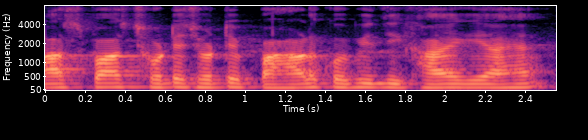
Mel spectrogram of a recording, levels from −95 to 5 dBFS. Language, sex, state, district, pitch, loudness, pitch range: Hindi, male, Jharkhand, Deoghar, 130 Hz, -17 LUFS, 125-135 Hz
